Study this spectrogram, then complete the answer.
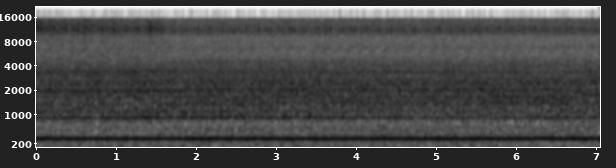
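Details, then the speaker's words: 2005 Chevrolet Astra overheating at 221 degrees: loud steady rush of air with constant hum as fan comes on only in second (high) speed, neither fan running low speed; a fan relay failed, later replaced. "entró el ventilador pero entró en segunda velocidad [Música] se escucha un sonido bastante fuerte"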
